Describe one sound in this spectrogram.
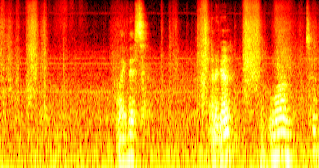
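Bare feet shuffle and thump on a floor.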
